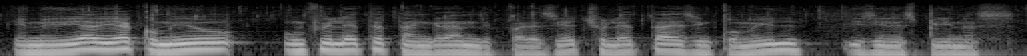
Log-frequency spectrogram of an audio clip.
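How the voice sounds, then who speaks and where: A man's voice: medium pitch, steady tone, brisk, warm tone. A man co-hosting a casual podcast, laughing often and reading out listener messages. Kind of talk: casual chat.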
